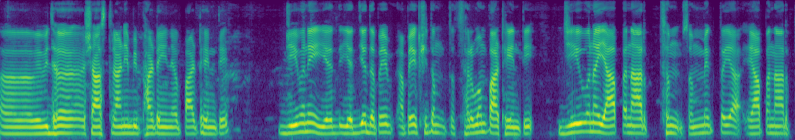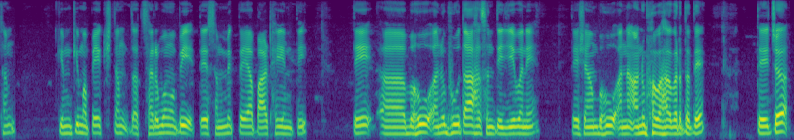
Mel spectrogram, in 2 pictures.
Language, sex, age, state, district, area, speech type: Sanskrit, male, 18-30, Karnataka, Bagalkot, rural, spontaneous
